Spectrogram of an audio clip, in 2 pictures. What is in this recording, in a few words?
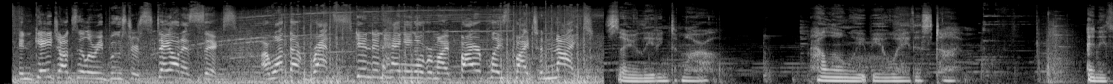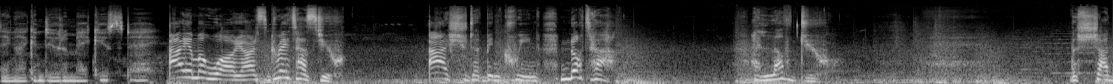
Interactive, voiceover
